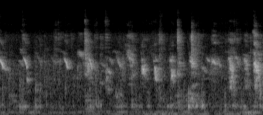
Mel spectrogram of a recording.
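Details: Flock of four-week-old farm chicks giving dense overlapping peeps, short downslurred and rising chirps several per second, a faint low hum in the background.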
